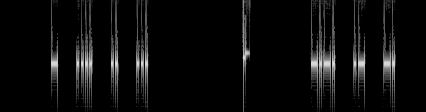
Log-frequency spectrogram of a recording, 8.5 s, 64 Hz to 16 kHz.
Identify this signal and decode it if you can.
Morse code, heard as a keyed tone, about 28 wpm, spaced as for 16 wpm, 690 Hz. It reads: THIS CAN
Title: 3x Character Spacing - Top 200 Words - 28wpm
